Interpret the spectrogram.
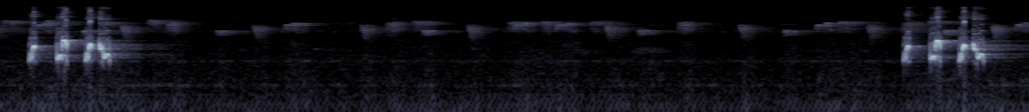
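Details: Four decoy bulbuls calling: two loud, harsh, chattering bursts at the start and end, with soft, high, thin chirps scattered between them.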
